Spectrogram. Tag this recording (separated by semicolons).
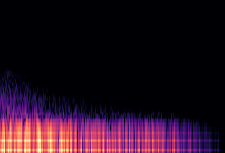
bang; bomb; boom; detonation; explosion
